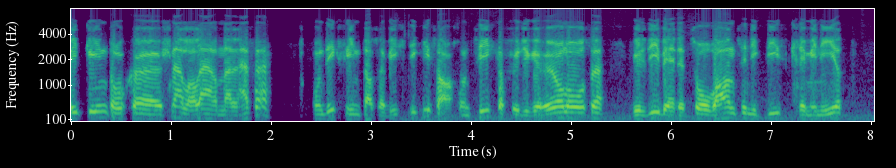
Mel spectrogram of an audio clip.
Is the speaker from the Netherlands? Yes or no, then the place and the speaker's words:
yes; Netherlands; Ich bin selber Holländer.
